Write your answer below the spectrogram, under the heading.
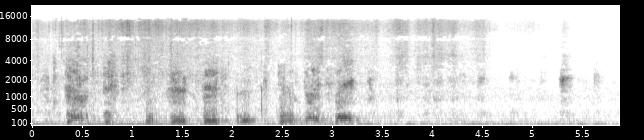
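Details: Jack Russell Terriers, a pair of friendly dogs wrestling playfully, give a quick run of short rough growls, about eight bursts in three seconds, fading into quiet rustling noise.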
